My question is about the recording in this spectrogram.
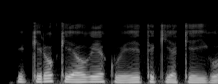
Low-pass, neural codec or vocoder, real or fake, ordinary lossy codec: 7.2 kHz; none; real; none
